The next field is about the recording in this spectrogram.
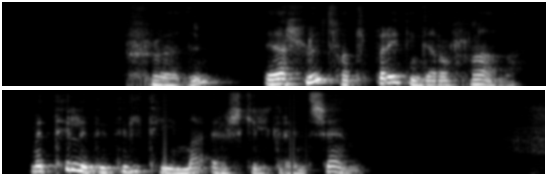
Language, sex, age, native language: Icelandic, male, 40-49, Icelandic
